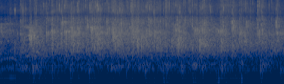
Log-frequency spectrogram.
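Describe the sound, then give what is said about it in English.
A church audience breaks into applause, giving the Lord praise, a dense, steady wash of many hands clapping that holds at an even, moderate loudness for about four seconds without fading. “At a funeral, Imbar got a louder clap than what that was right then.”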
